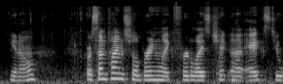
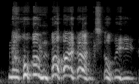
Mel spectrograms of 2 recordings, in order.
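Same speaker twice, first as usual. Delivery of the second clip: louder, higher, laughing; mock outburst; 7 semitones higher, 7 dB louder than usual. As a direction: blurt the joke answer. Mock answer, loud laughing.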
